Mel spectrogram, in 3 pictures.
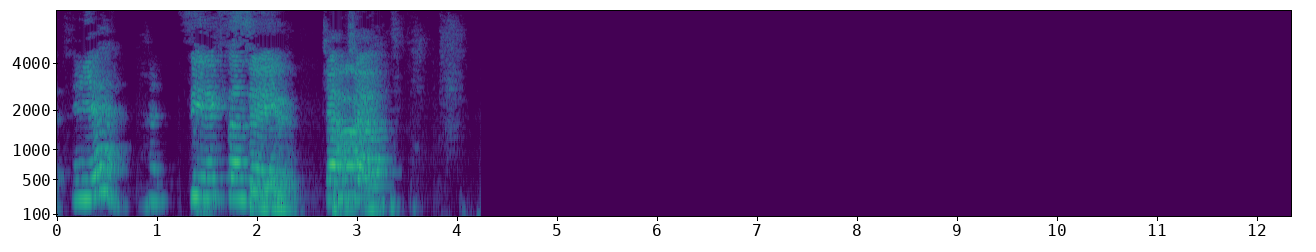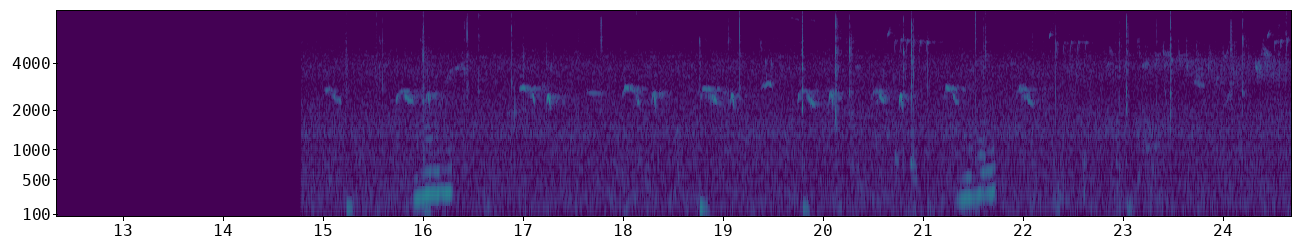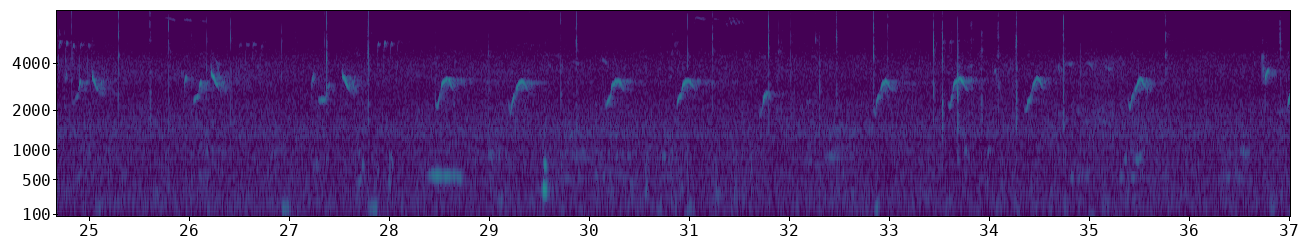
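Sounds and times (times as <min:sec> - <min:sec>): birds chirping faintly: 0:14.8 - 0:37.0
lower rising bird calls: 0:15.1 - 0:35.8.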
